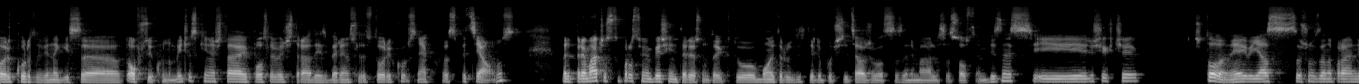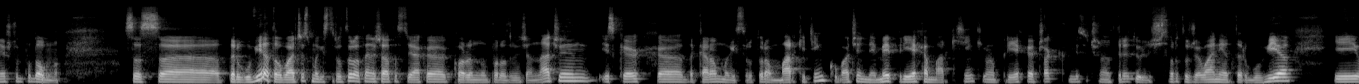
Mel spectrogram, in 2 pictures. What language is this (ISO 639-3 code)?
bul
